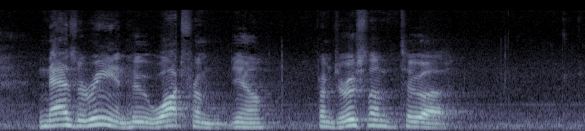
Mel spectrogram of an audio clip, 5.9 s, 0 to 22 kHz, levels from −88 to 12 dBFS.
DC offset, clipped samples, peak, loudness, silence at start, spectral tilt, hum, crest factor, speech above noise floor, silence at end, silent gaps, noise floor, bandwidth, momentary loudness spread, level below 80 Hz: under 0.1%; under 0.1%; -4 dBFS; -20 LUFS; 0 s; -7.5 dB/octave; none; 16 dB; 23 dB; 0.05 s; none; -42 dBFS; 16 kHz; 10 LU; -58 dBFS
